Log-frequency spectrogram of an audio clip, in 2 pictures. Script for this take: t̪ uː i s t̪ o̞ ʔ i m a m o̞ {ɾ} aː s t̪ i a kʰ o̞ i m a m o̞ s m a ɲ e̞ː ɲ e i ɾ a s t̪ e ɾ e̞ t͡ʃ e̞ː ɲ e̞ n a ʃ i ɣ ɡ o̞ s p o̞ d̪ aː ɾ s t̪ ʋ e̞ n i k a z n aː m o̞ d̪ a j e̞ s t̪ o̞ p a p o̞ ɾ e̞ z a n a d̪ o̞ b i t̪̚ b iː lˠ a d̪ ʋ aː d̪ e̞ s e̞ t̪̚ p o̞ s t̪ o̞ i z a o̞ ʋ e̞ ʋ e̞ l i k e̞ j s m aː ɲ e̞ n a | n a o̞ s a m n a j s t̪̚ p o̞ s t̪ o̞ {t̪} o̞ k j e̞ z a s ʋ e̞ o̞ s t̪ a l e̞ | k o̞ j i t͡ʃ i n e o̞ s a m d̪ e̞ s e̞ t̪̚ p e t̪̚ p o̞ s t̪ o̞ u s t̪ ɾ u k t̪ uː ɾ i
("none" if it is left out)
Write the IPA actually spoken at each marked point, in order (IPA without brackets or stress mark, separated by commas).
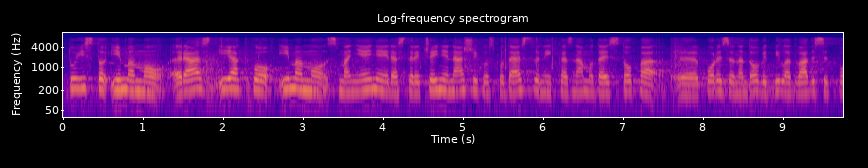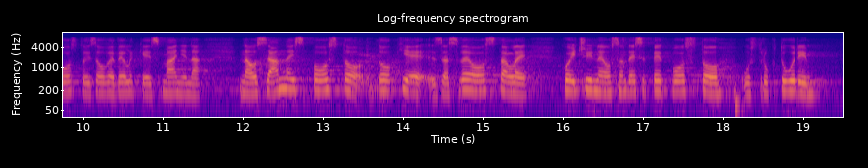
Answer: ɾ, d̪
